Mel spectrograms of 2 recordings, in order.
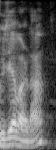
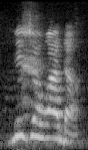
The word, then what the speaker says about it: Vijayawada: I'm from a, a, a city called Vijayawada. City called Vijayawada. Can spell it right now. Oh, can you spell it out? Yeah, Wow, Vijayawada. you speak so fast. Vijawada.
